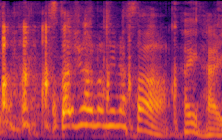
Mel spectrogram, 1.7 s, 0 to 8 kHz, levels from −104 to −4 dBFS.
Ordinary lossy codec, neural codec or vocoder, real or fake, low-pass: none; codec, 16 kHz, 4.8 kbps, FACodec; fake; none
